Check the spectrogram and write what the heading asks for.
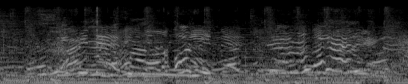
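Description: A group of children talking and exclaiming over one another, their high voices overlapping.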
